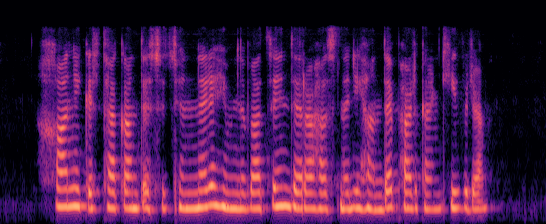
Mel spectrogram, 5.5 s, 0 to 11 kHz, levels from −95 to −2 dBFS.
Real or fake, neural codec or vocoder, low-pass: fake; codec, 16 kHz, 4.8 kbps, FACodec; 7.2 kHz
